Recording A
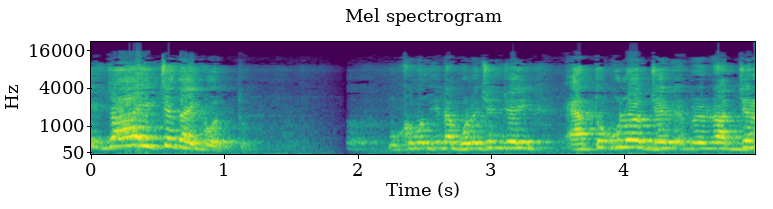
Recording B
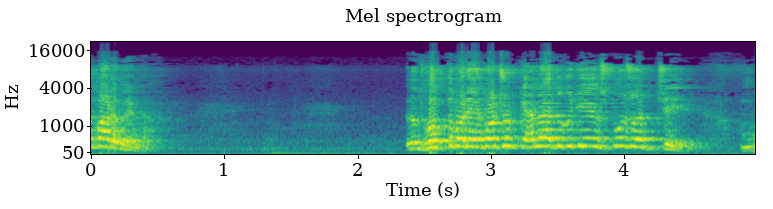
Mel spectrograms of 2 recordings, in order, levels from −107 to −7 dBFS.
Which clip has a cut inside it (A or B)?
A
